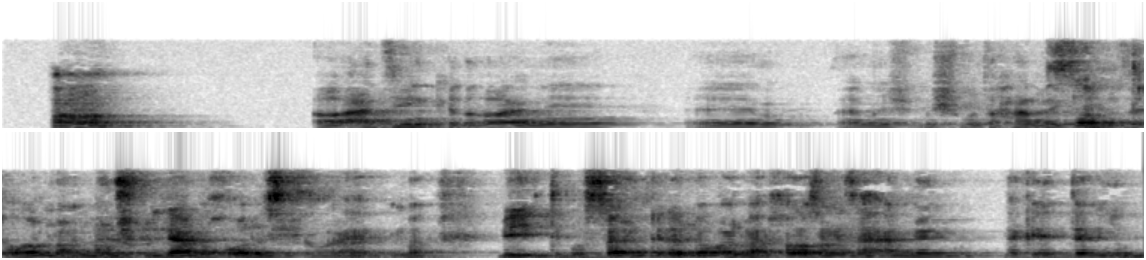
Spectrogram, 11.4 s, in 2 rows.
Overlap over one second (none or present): present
